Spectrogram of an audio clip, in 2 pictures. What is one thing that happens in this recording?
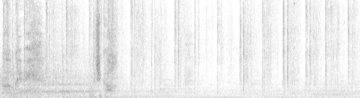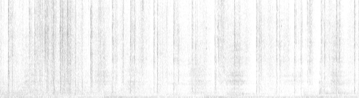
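Footsteps walk slowly on a hard, gritty floor.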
